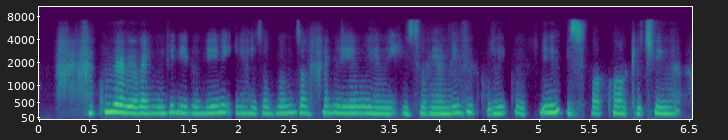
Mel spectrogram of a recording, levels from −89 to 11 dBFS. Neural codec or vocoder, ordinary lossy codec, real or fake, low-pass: codec, 16 kHz, 0.5 kbps, FreqCodec, smaller model; AAC, 48 kbps; fake; 7.2 kHz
